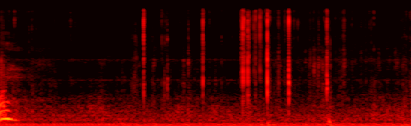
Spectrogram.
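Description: A dried pine cone's woody scales snapping and crackling as they are twisted off with needle-nose pliers through a towel. There are a few sharp clicks, one about a second and a half in and a quick cluster about two and a half seconds in, over a faint steady low hum.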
